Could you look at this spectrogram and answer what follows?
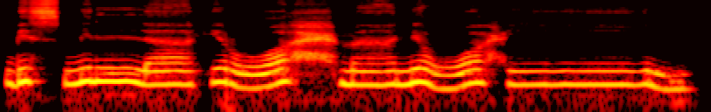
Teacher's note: Ha from the middle of the throat of the word Rahma.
